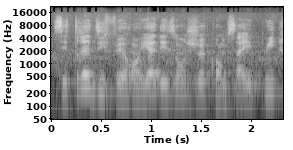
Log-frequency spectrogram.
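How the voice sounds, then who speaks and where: A woman's voice: fairly low pitch, quick pace, slight background noise. A woman, a voice-over artist, explaining her craft steadily and confidently in an interview. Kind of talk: interview conversation.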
